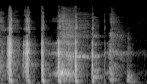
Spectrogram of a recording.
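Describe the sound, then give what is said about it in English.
A fairly quiet fit of coughing: about seven or eight short, hacking coughs in quick succession, growing weaker toward the end, with no talking. “It's like just me saying that is making me cough.”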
